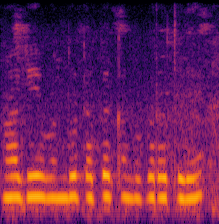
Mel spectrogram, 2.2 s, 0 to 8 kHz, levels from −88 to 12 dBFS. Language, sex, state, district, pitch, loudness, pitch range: Kannada, female, Karnataka, Bangalore, 245 Hz, -13 LUFS, 240-250 Hz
